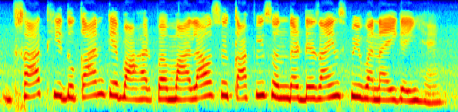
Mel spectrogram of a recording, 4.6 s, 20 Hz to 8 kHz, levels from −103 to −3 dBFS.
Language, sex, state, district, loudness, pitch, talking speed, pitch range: Hindi, male, Madhya Pradesh, Katni, -12 LUFS, 290 Hz, 195 wpm, 265-340 Hz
